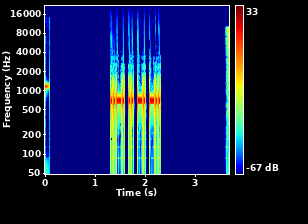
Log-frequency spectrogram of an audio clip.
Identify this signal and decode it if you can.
Morse code, heard as a keyed tone, about 40 wpm, 700 Hz. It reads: FIND
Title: ING Suffix - Top 100 Words with Base Words 40wpm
